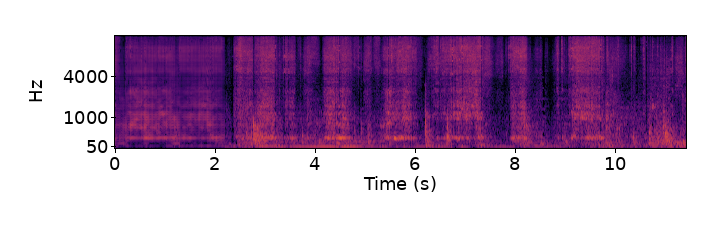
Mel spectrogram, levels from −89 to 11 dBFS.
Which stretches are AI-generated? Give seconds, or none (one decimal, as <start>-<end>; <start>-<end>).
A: 0.0-2.2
